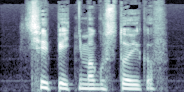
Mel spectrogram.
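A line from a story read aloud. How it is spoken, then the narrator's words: Plain. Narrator (Russian): сказал Нерон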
